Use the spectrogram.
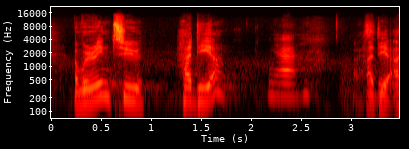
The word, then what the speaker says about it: Haidy: Haidy, I say it right, eh?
